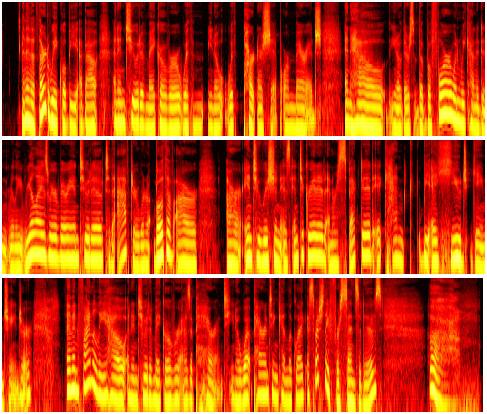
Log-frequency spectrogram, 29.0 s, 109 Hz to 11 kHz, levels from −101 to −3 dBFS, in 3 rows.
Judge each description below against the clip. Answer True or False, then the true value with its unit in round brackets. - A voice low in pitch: False (165 Hz)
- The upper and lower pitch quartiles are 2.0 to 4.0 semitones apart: True (3.7 semitones)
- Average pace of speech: True (160 wpm)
